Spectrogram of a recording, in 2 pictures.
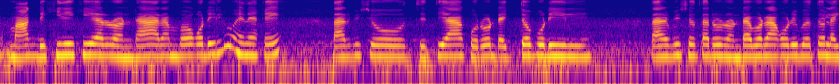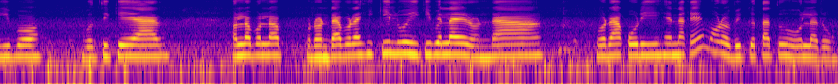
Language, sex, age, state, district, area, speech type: Assamese, female, 45-60, Assam, Nalbari, rural, spontaneous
